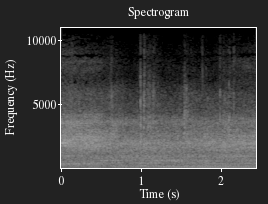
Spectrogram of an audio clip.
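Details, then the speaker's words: Cummins Onan 3600 generator on a Jayco Melbourne 24L motorhome, just started after priming: steady even low hum with constant tone, no knocks or misses; running smoothly and healthy. "they say it's not good to turn the generator right on and off, so I'll leave that running just for a second while I continue to talk about your control panel."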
